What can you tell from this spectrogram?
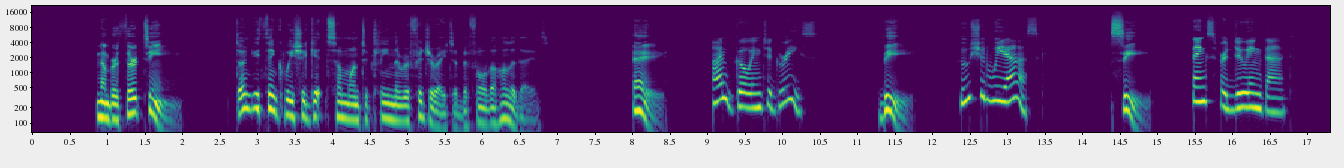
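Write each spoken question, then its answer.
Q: Don't you think we should get someone to clean the refrigerator before the holidays?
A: B: Who should we ask?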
